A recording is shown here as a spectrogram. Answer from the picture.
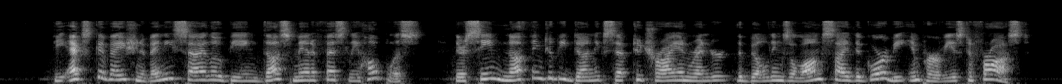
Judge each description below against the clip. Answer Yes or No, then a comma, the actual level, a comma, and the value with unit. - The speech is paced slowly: No, average, 160 wpm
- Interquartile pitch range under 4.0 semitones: No, average, 4.7 semitones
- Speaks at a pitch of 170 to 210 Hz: Yes, high, 190 Hz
